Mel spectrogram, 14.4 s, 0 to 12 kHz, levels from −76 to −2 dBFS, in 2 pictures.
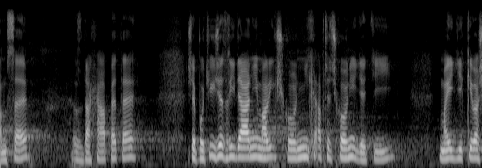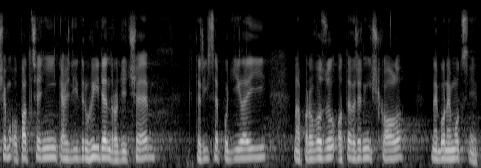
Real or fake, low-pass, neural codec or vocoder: real; 9.9 kHz; none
